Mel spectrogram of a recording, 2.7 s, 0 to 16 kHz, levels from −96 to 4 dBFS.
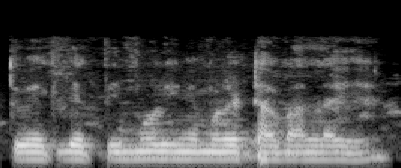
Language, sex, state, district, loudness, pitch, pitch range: Hindi, male, Bihar, Vaishali, -16 LUFS, 125 Hz, 125-130 Hz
